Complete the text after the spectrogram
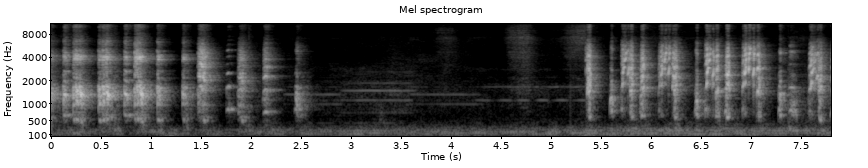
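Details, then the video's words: Chukar partridge from Vanj calling in rapid harsh chuk notes with bright overtones, a run of about a dozen, then a quiet gap holding faint thin tones, then another fast burst of chuk notes. "Кабки Ванҷ"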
